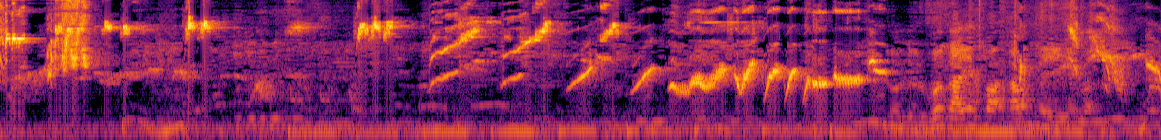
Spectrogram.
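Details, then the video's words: ["White-rumped shama, a hobbyist's songbird, producing a series of clear upward-sweeping whistles and high chips, then jumbled rapid notes near the end, over a quiet low hum."] "Kicau Mania Burung Murai Batu"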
